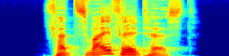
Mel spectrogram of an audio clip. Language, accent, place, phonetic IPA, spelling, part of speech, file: German, Germany, Berlin, [fɛɐ̯ˈt͡svaɪ̯fl̩təst], verzweifeltest, verb, De-verzweifeltest.ogg
- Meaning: inflection of verzweifeln: 1. second-person singular preterite 2. second-person singular subjunctive II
